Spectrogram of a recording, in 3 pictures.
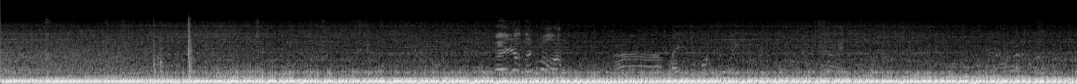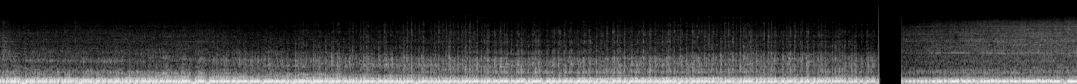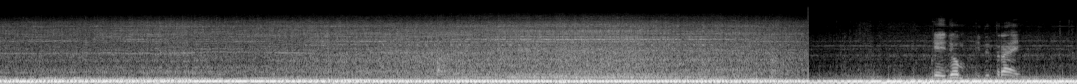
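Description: Nissan Cefiro A31's swapped turbocharged RB25 straight-six idling steadily. The sound cuts out for a split second about two-thirds of the way in.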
